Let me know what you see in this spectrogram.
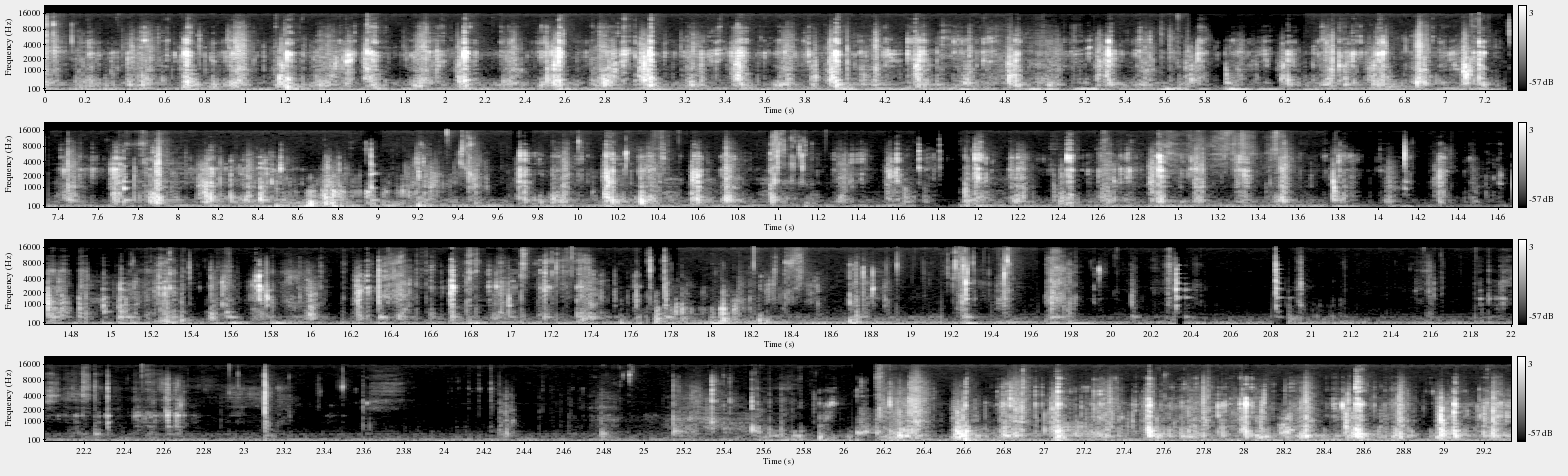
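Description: Close-miked chewing of spicy boneless fried chicken coated in cream sauce, with crunches. It is busiest for the first several seconds, quieter in the middle, and picks up again near the end.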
